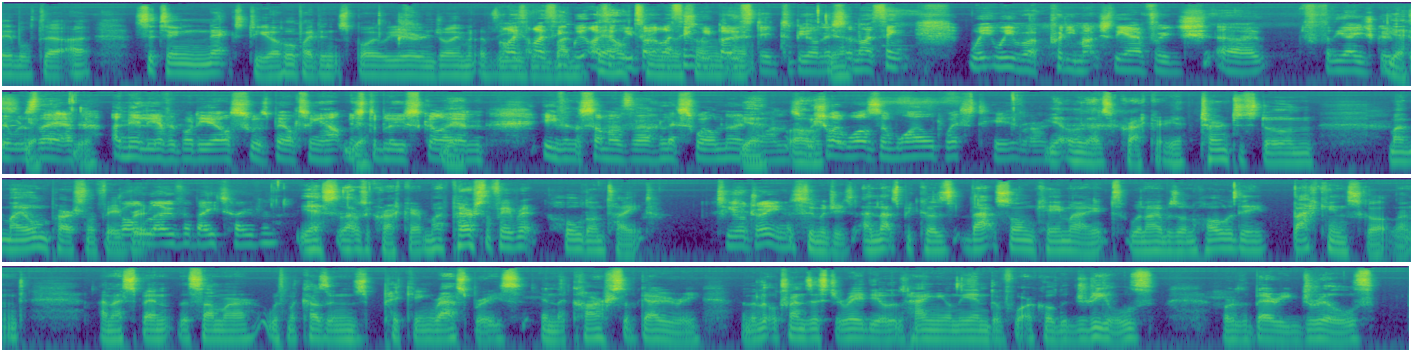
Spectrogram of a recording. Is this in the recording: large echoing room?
no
